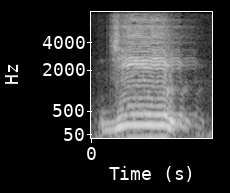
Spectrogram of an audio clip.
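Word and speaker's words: ج: Jim is pronounced from the middle of the tongue.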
